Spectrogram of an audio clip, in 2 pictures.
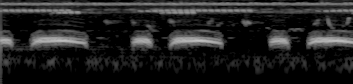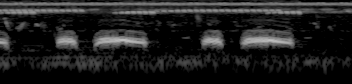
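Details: Spotted dove heard as rain starts, repeating regular cooing phrases of a brief note then a drawn-out soft coo, about once per second, with a constant thin high whine behind.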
